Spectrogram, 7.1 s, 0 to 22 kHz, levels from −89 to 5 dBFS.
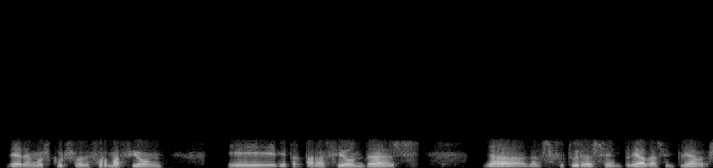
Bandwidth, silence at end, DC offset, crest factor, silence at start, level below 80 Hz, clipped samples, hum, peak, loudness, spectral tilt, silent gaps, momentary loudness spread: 3.9 kHz; 0 s; under 0.1%; 22 dB; 0.1 s; -72 dBFS; under 0.1%; none; -6 dBFS; -27 LUFS; -0.5 dB/octave; 2.08-2.27 s, 4.69-4.83 s; 10 LU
